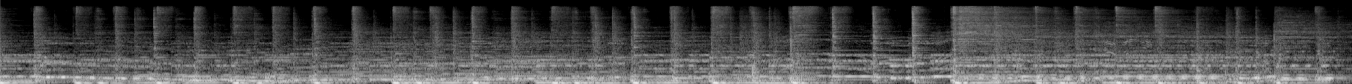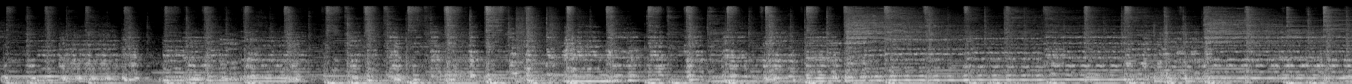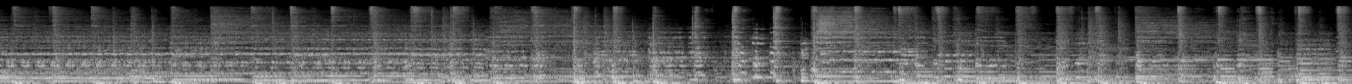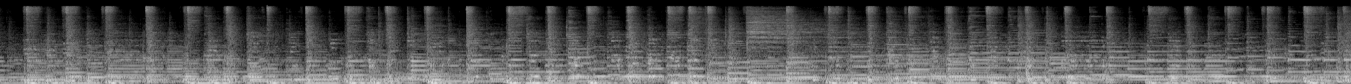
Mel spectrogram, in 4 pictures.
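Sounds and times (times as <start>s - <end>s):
organ playing chords: 0.0s - 54.0s
steady beat: 0.0s - 54.0s
strummed acoustic guitar: 0.0s - 54.0s.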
